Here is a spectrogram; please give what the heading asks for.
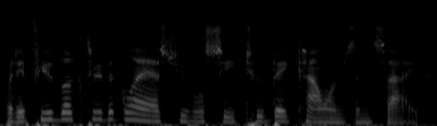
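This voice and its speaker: A reader voicing a gentle, reassuring mother of a young boy in a children's storybook. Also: medium pitch, lively intonation, normal speed, slight background noise.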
